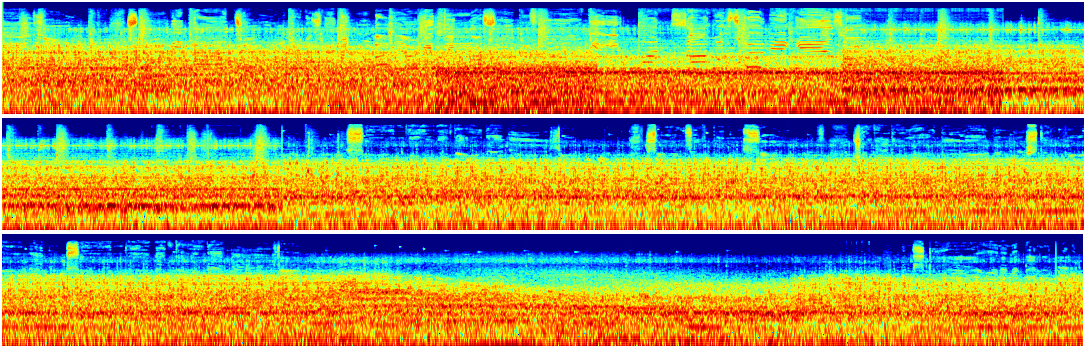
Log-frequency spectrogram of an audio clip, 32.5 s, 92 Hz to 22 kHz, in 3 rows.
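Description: Hudswell Clarke No. 36 diesel shunting locomotive's engine running as the loco moves along the line, its note shifting a couple of times, about ten and fourteen seconds in.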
